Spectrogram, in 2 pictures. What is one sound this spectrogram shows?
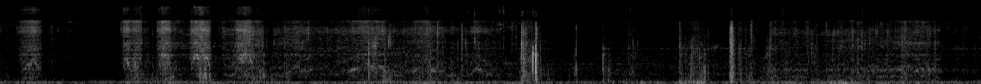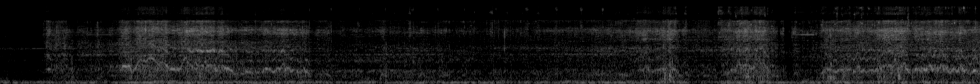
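Plastic wheels knock and scrape on loose stones.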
